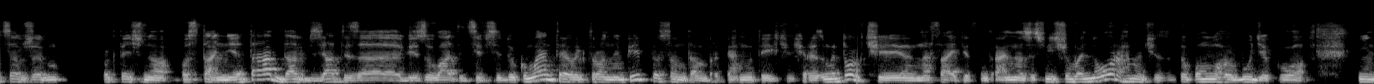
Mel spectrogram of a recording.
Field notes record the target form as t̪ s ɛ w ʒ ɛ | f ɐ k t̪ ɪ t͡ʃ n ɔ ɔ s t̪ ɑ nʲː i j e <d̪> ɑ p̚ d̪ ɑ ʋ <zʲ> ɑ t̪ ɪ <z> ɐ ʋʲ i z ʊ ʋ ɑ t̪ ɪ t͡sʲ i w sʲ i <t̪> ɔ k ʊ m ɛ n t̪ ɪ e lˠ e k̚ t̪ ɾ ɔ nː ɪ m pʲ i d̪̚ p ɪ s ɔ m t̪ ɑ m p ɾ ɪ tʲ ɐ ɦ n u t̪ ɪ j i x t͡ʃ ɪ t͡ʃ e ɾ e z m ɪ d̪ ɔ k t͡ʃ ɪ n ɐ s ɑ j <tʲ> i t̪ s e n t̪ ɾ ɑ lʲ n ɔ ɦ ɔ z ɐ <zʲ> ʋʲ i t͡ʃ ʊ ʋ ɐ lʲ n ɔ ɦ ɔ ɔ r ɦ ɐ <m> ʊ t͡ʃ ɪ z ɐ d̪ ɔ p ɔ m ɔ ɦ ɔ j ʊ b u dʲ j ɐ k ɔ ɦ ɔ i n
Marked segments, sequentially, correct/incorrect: incorrect, correct, correct, incorrect, correct, incorrect, incorrect

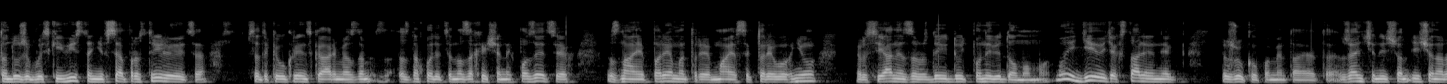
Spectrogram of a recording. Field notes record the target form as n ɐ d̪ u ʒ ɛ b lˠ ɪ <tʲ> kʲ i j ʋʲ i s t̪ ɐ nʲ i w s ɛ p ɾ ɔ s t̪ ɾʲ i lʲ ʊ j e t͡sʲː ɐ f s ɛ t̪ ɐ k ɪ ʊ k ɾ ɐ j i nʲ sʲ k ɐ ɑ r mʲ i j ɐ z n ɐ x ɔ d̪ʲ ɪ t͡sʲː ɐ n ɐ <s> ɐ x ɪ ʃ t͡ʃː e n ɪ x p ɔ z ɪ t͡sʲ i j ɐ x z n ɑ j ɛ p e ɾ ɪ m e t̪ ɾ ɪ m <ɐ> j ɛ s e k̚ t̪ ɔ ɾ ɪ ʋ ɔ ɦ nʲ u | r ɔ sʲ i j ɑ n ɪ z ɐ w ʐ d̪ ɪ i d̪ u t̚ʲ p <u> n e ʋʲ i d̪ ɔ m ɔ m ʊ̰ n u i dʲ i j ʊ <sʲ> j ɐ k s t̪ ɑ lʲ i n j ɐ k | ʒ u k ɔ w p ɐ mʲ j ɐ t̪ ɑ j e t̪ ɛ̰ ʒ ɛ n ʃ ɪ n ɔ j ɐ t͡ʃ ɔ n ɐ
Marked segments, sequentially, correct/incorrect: incorrect, incorrect, incorrect, incorrect, incorrect

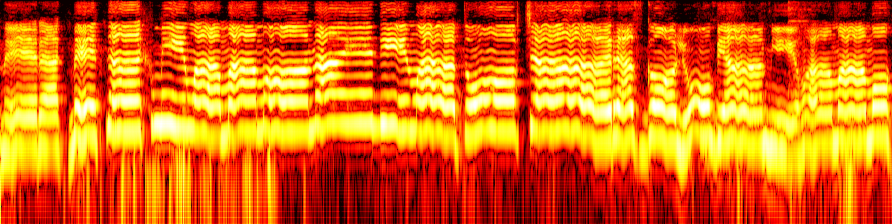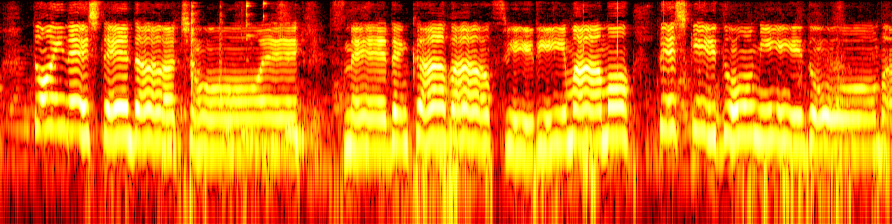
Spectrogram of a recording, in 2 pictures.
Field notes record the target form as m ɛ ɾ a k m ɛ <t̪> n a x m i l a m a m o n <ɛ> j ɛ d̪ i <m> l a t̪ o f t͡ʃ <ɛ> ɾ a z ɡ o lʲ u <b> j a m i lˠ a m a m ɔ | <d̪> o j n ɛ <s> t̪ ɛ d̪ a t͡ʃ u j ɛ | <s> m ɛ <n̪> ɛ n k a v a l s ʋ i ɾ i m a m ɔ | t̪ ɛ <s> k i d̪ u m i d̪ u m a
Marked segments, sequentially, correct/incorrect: correct, incorrect, incorrect, incorrect, correct, incorrect, incorrect, correct, incorrect, incorrect

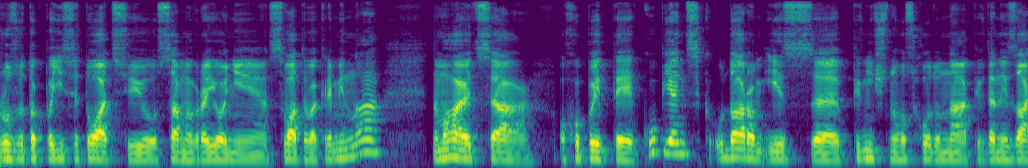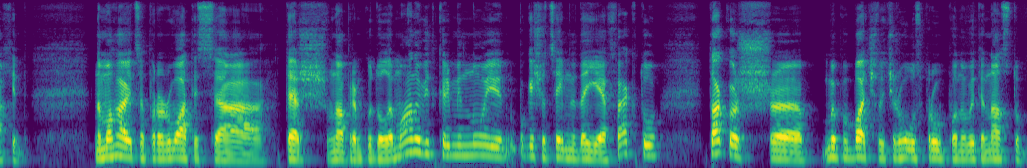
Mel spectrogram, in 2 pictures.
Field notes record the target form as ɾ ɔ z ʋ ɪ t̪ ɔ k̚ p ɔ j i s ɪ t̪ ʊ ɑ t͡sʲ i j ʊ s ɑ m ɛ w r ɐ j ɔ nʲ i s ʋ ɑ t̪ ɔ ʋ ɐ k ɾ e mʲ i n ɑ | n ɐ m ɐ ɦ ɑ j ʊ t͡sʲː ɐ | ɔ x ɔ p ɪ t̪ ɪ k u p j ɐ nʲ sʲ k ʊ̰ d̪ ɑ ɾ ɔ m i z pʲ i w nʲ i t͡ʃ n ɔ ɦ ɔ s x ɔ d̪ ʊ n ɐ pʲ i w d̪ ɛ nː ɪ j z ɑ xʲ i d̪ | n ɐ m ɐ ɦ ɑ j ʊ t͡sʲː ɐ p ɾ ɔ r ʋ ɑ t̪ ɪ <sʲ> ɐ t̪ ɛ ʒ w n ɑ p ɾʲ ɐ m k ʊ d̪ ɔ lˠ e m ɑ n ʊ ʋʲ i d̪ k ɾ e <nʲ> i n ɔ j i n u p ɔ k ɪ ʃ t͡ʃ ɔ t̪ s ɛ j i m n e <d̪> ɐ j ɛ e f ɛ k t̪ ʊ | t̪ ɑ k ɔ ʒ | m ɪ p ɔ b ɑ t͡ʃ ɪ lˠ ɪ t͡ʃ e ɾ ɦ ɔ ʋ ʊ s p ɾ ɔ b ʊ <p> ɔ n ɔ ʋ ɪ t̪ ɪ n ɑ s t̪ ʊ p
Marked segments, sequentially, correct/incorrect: correct, incorrect, correct, correct

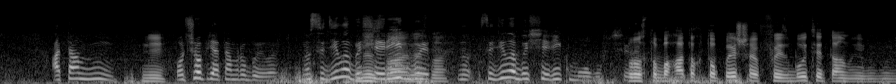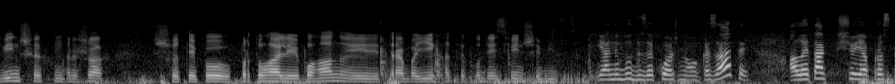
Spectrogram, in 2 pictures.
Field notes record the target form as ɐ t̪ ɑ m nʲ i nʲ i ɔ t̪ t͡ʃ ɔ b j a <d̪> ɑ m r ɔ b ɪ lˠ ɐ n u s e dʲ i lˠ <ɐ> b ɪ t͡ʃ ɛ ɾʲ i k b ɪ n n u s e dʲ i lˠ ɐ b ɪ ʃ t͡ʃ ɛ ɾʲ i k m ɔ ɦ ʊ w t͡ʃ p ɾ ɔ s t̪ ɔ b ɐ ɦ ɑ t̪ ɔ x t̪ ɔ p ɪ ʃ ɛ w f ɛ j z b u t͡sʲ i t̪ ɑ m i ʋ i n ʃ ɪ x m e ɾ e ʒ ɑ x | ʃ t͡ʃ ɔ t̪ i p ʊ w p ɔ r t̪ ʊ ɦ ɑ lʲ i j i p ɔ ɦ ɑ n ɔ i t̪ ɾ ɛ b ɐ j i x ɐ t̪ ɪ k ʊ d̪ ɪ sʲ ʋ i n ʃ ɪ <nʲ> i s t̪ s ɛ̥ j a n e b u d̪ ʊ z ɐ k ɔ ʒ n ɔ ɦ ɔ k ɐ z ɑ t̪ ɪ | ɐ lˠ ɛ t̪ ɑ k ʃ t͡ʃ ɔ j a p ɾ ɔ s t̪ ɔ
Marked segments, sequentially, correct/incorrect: incorrect, correct, incorrect

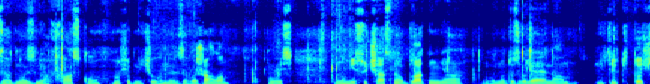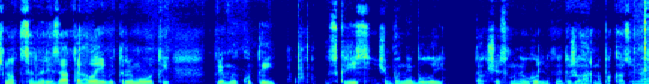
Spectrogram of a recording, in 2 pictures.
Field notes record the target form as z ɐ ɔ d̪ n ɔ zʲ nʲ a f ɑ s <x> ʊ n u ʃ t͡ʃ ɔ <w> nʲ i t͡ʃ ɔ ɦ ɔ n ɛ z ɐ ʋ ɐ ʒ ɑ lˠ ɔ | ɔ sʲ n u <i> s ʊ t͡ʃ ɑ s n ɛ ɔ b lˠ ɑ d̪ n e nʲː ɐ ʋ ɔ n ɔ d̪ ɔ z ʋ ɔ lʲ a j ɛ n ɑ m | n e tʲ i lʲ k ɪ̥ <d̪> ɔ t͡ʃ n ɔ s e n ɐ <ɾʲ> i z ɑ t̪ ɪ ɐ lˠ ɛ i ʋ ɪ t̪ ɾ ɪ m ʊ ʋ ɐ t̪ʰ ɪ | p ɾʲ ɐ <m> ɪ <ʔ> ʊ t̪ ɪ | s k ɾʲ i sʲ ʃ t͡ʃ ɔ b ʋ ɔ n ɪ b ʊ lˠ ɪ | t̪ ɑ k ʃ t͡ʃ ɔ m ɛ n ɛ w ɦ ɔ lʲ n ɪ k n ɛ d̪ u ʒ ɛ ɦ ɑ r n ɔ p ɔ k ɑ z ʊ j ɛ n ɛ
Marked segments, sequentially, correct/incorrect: incorrect, incorrect, correct, incorrect, correct, correct, incorrect

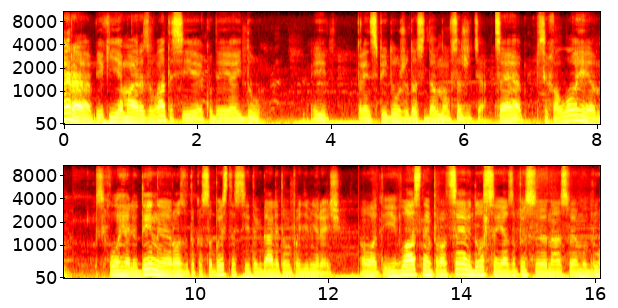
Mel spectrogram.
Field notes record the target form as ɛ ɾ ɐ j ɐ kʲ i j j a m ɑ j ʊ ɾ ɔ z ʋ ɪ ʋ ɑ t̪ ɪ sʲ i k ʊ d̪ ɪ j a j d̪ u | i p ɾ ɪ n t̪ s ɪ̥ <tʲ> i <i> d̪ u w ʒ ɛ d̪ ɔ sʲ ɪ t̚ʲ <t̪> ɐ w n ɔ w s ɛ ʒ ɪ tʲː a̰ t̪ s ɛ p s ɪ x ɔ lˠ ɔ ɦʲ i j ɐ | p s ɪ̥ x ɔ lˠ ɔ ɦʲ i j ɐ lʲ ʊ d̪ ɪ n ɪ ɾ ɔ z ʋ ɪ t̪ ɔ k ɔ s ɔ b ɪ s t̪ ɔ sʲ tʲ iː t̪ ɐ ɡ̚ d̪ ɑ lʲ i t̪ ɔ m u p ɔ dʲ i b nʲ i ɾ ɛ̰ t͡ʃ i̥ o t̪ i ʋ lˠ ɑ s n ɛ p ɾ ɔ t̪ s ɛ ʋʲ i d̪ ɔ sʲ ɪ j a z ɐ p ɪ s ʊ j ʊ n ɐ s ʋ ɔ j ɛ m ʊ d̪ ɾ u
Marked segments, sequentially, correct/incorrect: incorrect, incorrect, incorrect

